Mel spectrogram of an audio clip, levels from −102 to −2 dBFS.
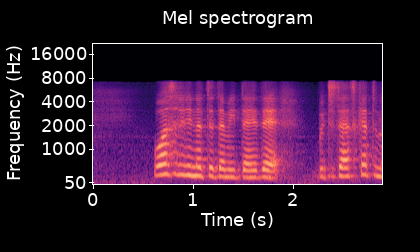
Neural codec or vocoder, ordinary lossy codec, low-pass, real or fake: codec, 16 kHz, 0.2 kbps, FocalCodec; none; 7.2 kHz; fake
